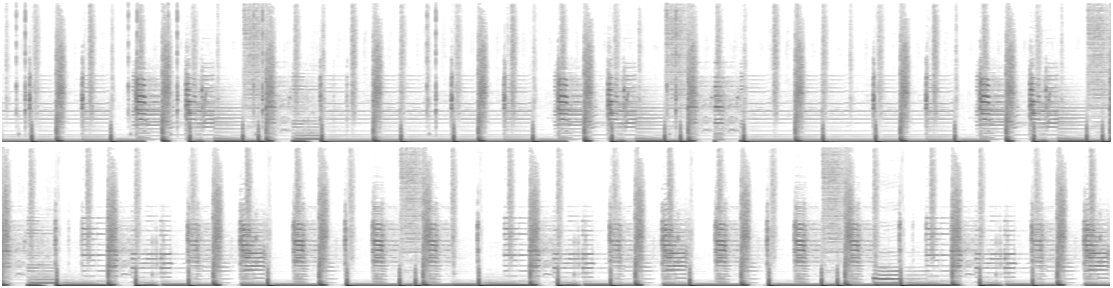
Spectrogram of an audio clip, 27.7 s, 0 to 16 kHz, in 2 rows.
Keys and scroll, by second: 6.7-7.8 typing, 16.3 super+z.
